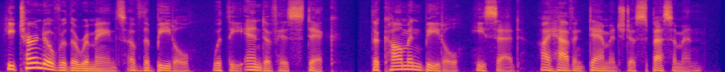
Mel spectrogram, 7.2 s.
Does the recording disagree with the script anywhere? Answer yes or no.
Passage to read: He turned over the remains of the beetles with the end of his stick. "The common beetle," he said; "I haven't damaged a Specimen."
yes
